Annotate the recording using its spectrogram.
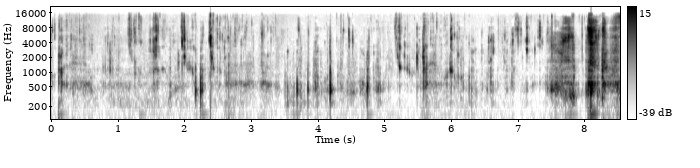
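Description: Close-miked eating sounds: chewing with many short wet clicks and smacks from a mouthful of spicy, saucy noodles and chicken feet. Near the end comes a louder, longer wet sound as a sauce-covered chicken foot is bitten.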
